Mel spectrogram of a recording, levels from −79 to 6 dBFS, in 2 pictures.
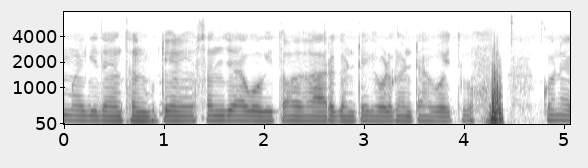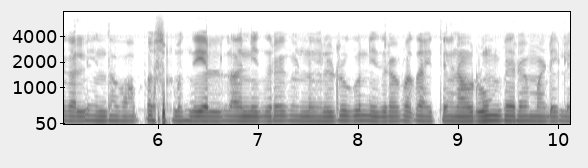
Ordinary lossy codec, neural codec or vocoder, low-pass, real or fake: none; none; none; real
